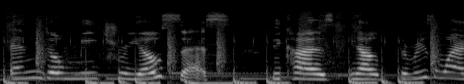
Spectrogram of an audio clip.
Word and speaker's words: endometriosis: it's pronounced endometriosis because now the reason why I'm bringing this up again is because I forgot to mention this earlier.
